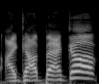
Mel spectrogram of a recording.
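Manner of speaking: high, loud mock announcement; revived villain. Co-host voices the killer simply returning, mock triumphant. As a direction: blurt it out as a comic comeback. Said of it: "Or just".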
